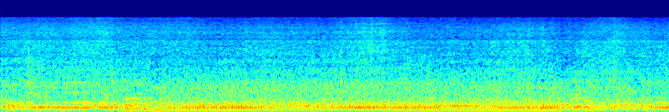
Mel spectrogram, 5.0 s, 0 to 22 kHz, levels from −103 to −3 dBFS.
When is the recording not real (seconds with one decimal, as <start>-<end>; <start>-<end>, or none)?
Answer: 0.0-1.2; 4.2-5.0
